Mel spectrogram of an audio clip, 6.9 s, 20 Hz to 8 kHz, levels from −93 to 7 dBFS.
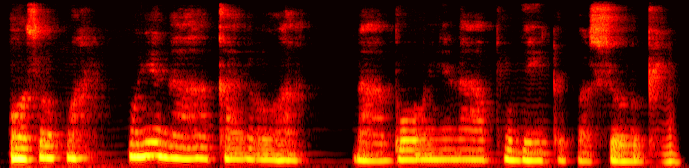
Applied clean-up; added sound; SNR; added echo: neural mask model DeepFilterNet 3.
